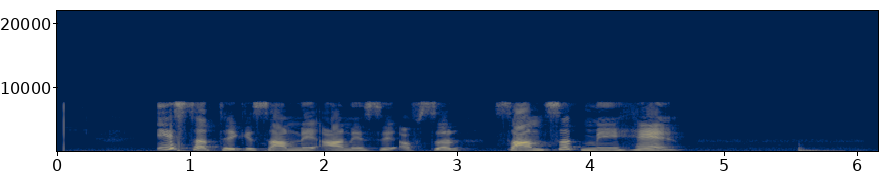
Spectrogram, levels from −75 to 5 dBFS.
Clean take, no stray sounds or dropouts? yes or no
no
